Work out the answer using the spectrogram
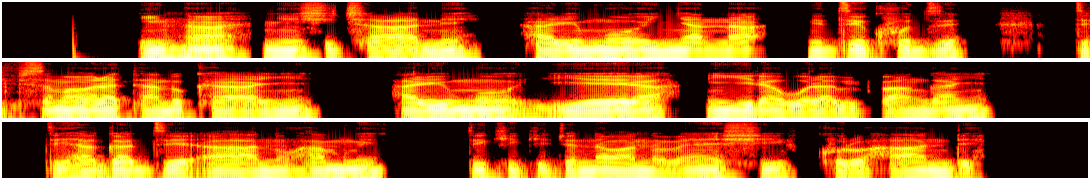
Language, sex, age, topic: Rundi, male, 18-24, agriculture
